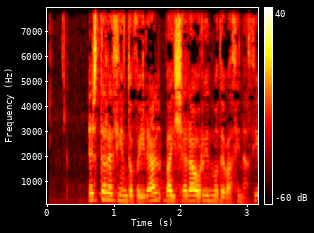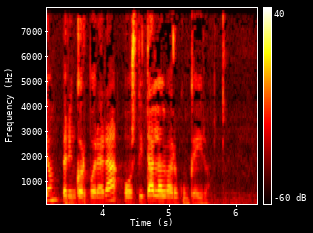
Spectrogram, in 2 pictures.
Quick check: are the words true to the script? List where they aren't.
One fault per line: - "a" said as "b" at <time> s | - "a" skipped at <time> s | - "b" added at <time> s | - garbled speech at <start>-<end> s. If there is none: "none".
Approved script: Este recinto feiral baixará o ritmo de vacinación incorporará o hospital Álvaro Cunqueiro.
- "pero" added at 3.4 s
